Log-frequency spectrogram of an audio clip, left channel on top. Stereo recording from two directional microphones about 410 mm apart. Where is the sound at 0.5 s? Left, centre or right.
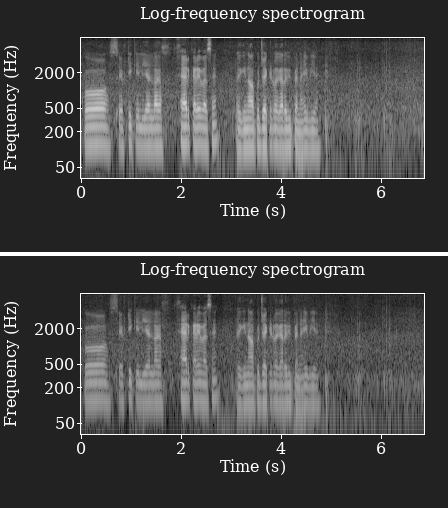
Centre.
